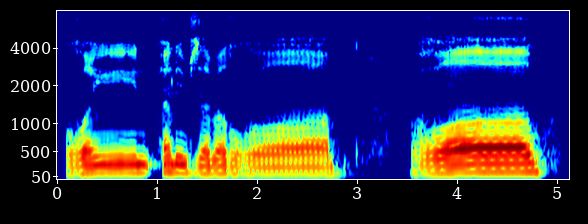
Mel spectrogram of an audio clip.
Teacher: غین ہے موٹا پڑھنا ہے اور الف مدہ کو 1 الف دار میں کھینچنا ہے، جمع اور مضبوطی کے ساتھ غین کو ادا کرنا ہے۔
